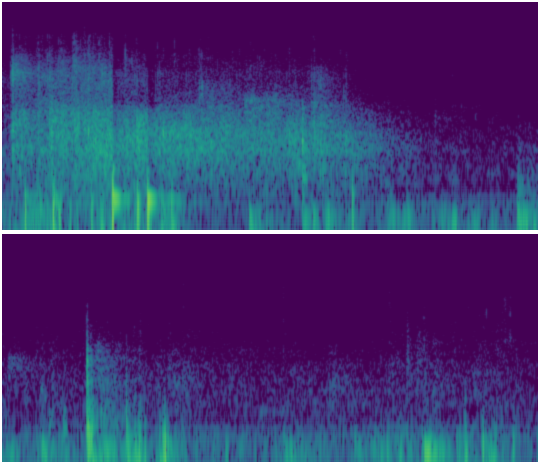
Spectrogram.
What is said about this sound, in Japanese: では歓迎の意味を込めて拍手でお迎えいたしましょう。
